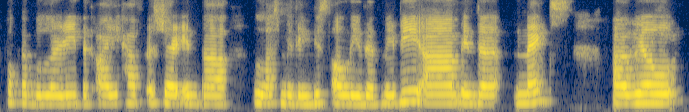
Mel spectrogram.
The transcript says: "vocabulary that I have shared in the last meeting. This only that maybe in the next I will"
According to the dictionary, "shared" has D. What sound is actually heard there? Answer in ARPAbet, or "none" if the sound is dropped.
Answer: none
